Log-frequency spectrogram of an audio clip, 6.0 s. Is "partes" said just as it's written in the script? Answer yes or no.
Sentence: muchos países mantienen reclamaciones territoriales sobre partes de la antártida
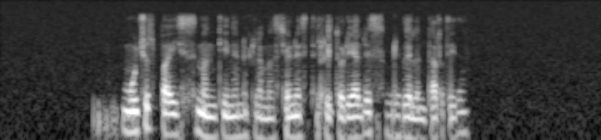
no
